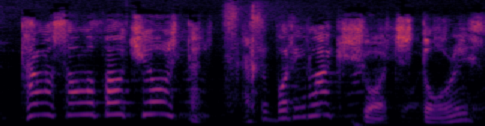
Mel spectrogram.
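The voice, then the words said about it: Wise guy ventriloquist dummy voice. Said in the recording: “he's got this kind of wise guy voice ... Anthony Hopkins doing the voice”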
